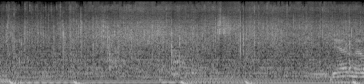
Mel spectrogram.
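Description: Vegetables sizzle and crackle as they are tossed into hot fried rice in a pan, with a steady frying hiss and a few brief scraping stirs.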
